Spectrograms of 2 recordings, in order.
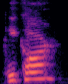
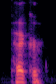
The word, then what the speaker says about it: Piskor: him in uh Cleveland is it PE car I always said pecker I think it's I think they pronounce it PE car but I think you probably could say pecker icker pecker H pecker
